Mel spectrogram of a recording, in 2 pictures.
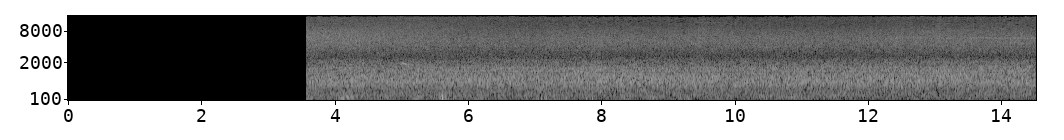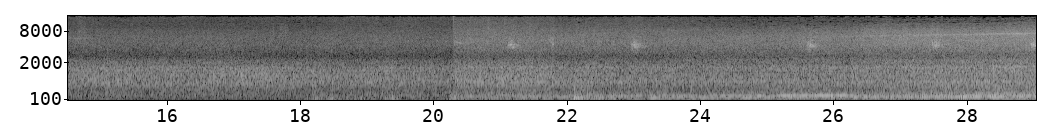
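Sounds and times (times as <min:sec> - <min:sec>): wind thumping on microphone: 0:03.6 - 0:06.1, 0:06.9 - 0:09.4, 0:18.1 - 0:29.0
diesel train approaching: 0:19.1 - 0:29.0.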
